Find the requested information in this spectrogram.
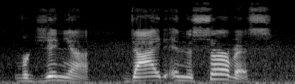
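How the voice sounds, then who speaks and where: A man talks at a very slow pace with a Pittsburgh accent. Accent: western Pennsylvania (Pittsburgh). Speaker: history vlogger. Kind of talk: casual vlog talk. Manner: loud. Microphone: no microphone, camera audio.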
